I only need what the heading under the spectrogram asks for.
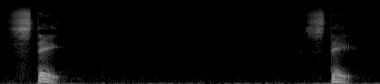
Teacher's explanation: That little change from say to stay has changed the meaning significantly within your mind. The addition of the t sound and a little pause afterwards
